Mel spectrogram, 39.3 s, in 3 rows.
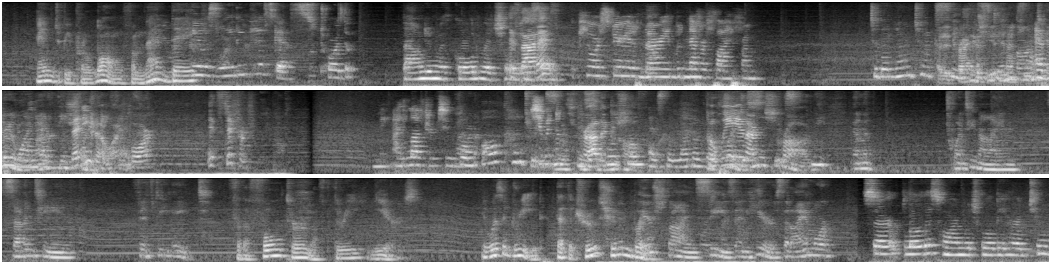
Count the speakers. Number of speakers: ten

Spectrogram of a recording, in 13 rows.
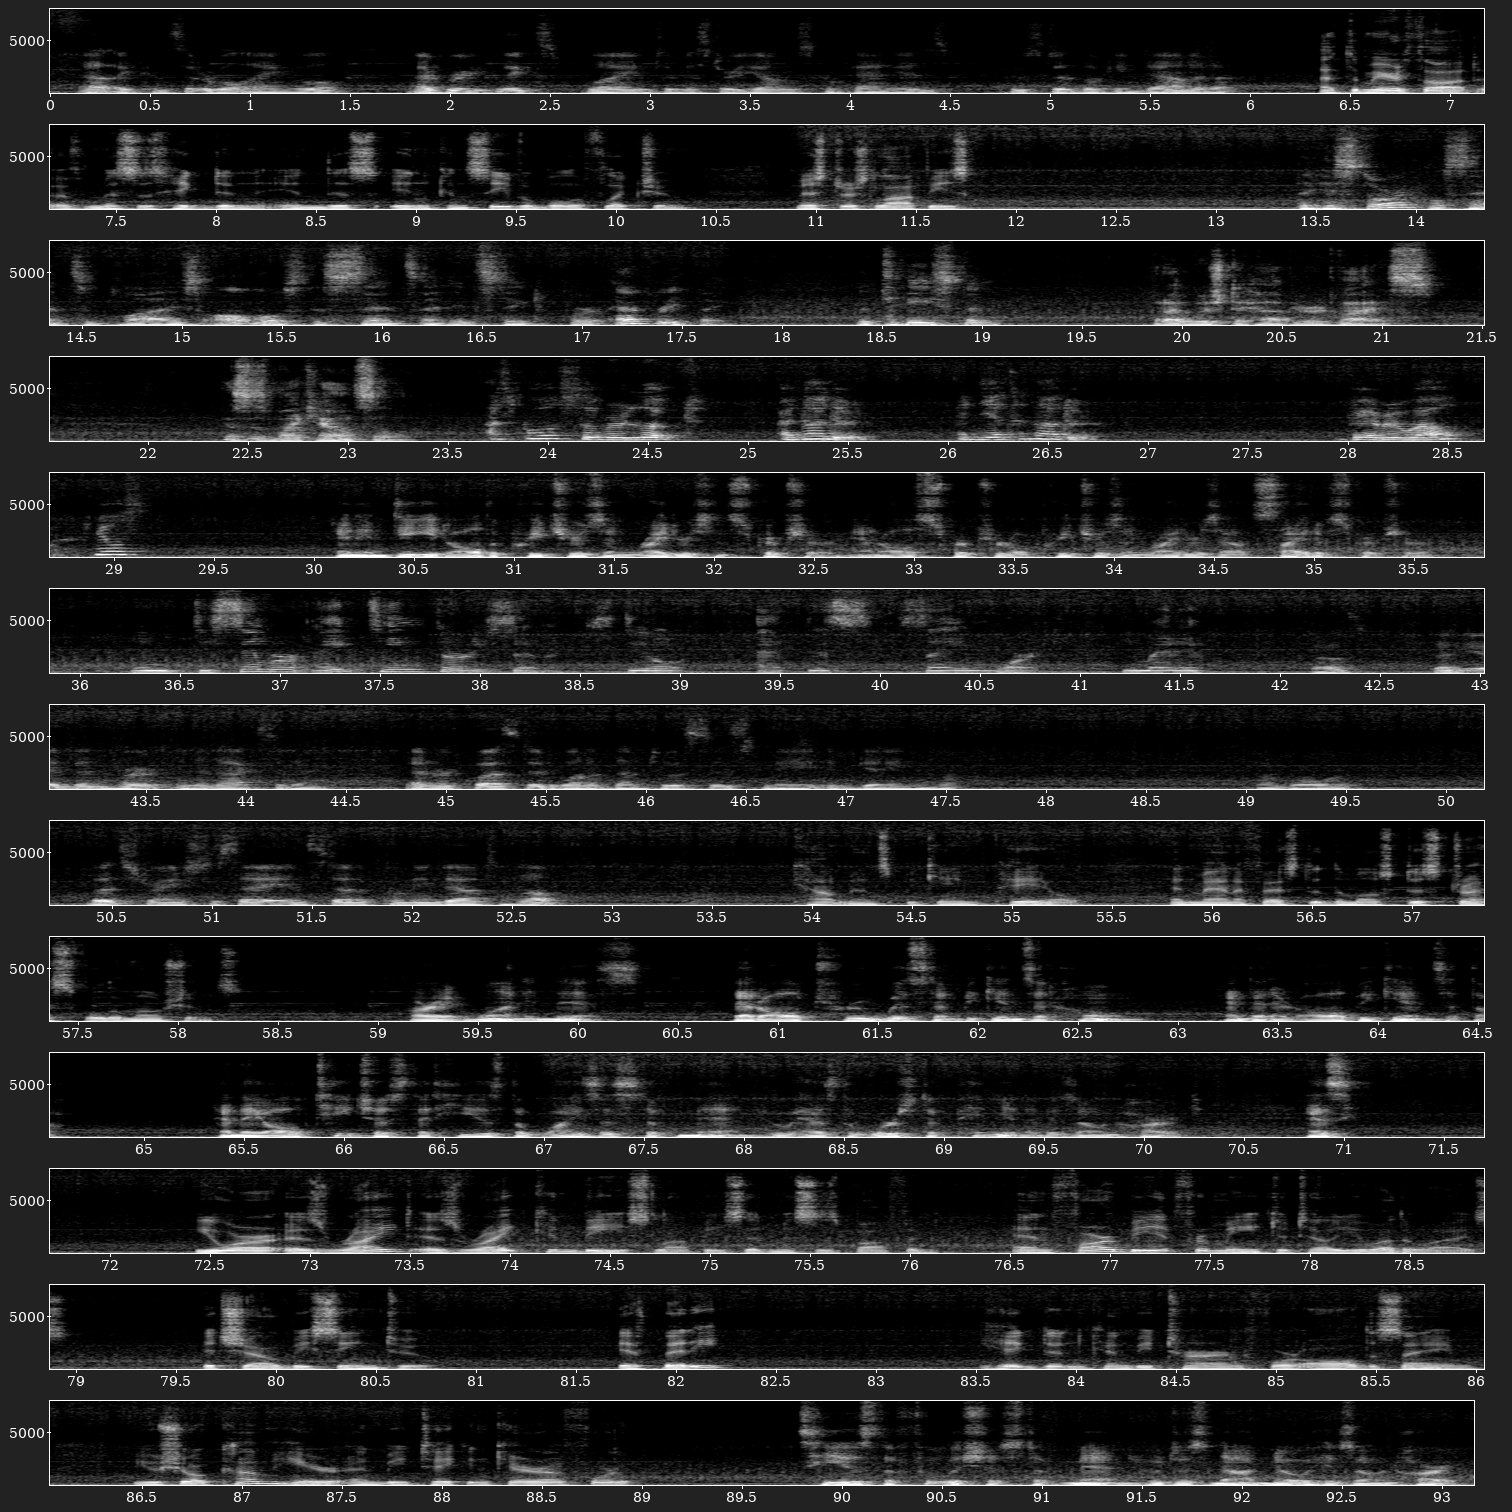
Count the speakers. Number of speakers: seven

